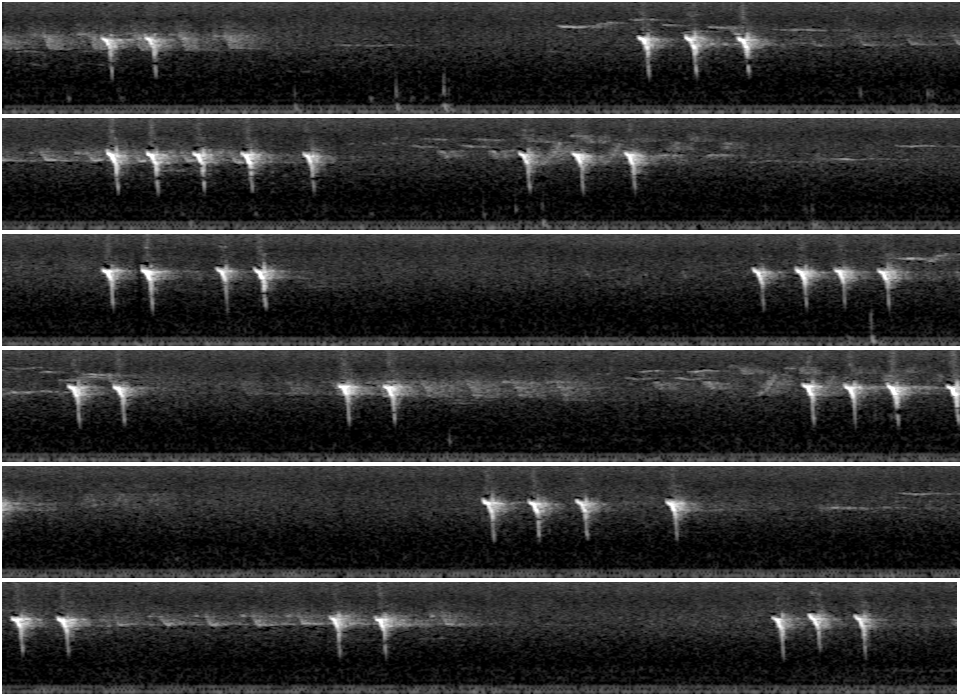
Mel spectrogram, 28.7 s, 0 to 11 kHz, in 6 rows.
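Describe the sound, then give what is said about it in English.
Wild birds, lured in by calling Bird 5-3, fly up from the bottom of a hollow through fog: clusters of short, high chirps repeat every couple of seconds throughout, over a steady low rumble, with no one speaking. “So recording, 5-3's lured in some wild birds, flying from the bottom of the hollow, through the fog.”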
